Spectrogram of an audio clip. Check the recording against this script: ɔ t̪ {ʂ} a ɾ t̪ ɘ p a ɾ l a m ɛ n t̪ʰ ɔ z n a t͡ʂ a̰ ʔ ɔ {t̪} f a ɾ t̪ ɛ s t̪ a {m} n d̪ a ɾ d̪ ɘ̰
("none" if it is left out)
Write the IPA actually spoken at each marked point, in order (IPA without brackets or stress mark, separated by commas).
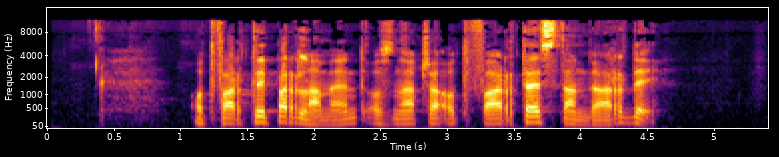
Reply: f, t̪, none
